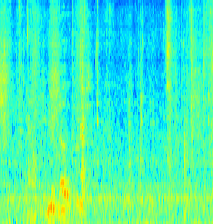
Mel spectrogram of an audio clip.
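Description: Quiet kitchen room tone with a brief soft murmured voice about a second in and a few light clicks near the end.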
